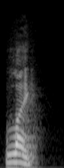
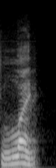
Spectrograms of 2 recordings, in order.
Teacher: So for like, if you're talking about the past, we add a D, liked. It makes a T sound, liked. Same for the past participle.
